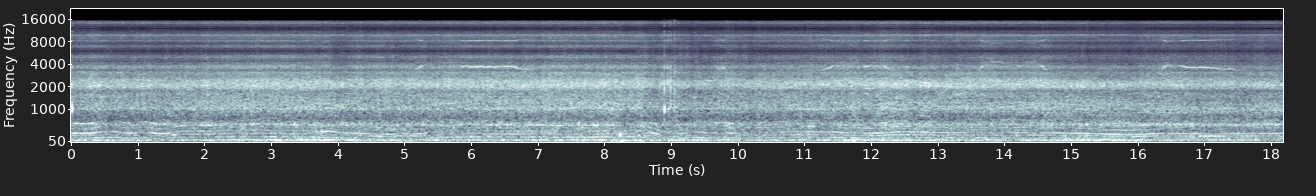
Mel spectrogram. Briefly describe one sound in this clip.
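Water splashes and sprays against a jet ski's hull.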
